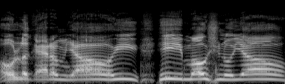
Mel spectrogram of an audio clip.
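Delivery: mock jeer, loud and slow, taunting. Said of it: "I gotta get in the deep voice".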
